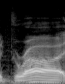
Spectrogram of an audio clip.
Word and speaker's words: gras: Uh, gra in French is fat with a silent last letter like fuagra.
